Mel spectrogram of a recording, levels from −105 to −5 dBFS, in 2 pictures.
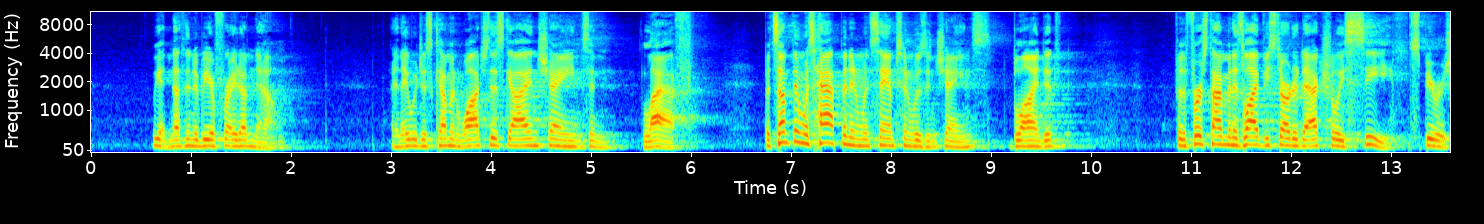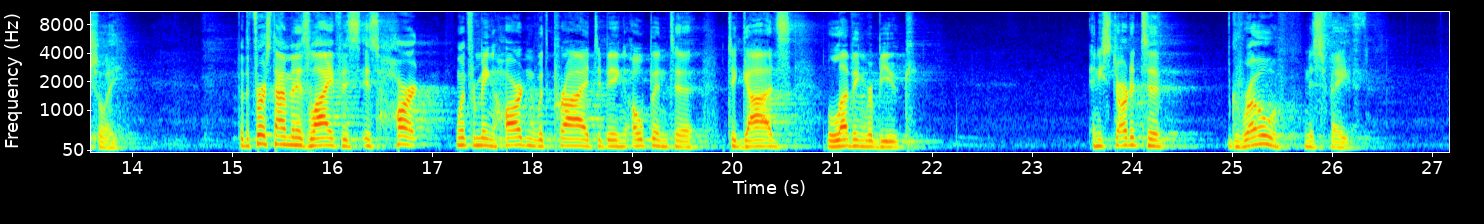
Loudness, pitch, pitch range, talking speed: -30 LUFS, 150 Hz, 140-165 Hz, 170 wpm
